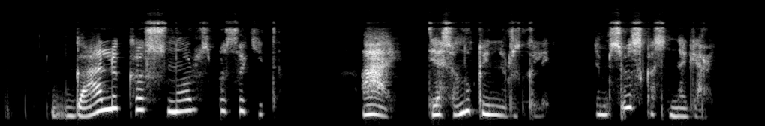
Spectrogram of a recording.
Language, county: Lithuanian, Vilnius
